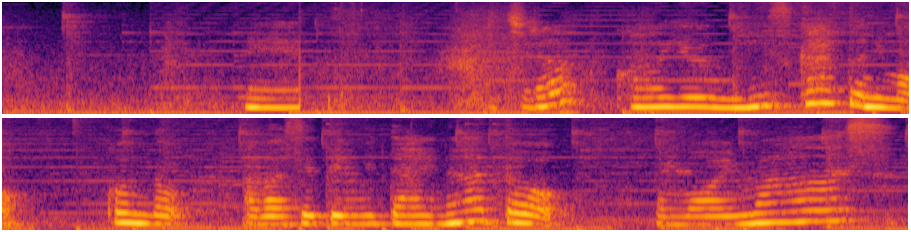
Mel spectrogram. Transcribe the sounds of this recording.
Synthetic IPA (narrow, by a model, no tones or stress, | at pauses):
ne | kot͡ɕiɾakʰo̞ːjɯ̟ːnʲiːsɨ̥kaːt̪o̞ɲ̟imo̞ | kõ̞nd̪o̞aβase̞t̪e̞mʲit̪ainat̪o̞ː | mo̞imasɨ̥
